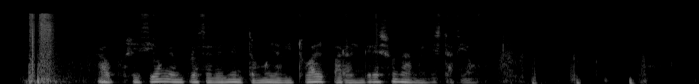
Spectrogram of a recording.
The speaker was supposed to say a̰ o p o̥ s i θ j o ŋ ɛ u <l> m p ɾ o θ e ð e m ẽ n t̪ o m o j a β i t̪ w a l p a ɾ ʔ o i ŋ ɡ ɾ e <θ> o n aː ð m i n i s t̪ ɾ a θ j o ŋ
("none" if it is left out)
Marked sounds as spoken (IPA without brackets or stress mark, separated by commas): none, s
